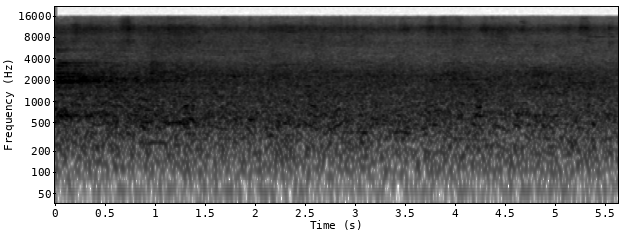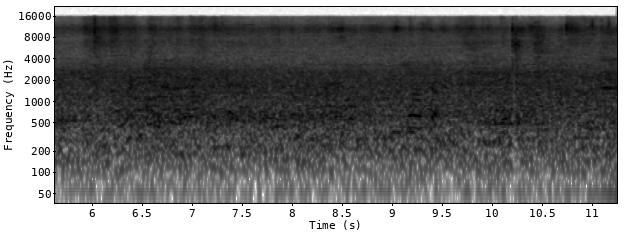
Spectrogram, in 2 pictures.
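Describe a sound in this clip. A crowd of spectators murmurs in a large echoing arena.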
